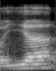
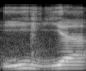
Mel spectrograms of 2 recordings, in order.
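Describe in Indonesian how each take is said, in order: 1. Bunyi y pendek, tanpa tekanan. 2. Bunyi y digandakan dan ditekan. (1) "Jangan dibaca iya" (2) "Harusnya iya ada tekanan di situ"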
